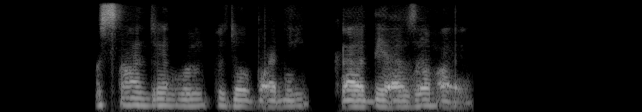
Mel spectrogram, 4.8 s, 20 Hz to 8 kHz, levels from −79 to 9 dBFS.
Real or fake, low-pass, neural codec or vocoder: fake; 7.2 kHz; codec, 16 kHz, 1 kbps, FreqCodec, smaller model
